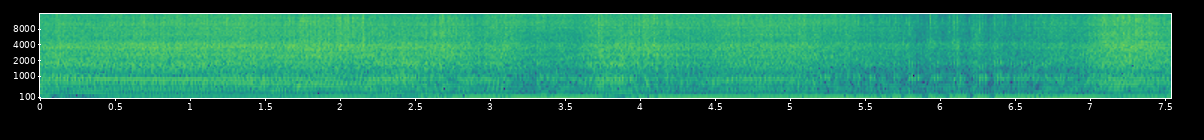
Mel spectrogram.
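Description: Motorcycle engine running unevenly, its revs rising and falling several times and sagging low as it threatens to stall while the throttle is worked to keep it going. The owners suspect a fuel-supply fault at the fuel tap.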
